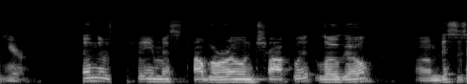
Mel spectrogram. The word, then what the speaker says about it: Toblerone: then there's the famous toblerone chocolate logo um this is actually a company from switzerland so you say that toblerone because it's in french and what's kind of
